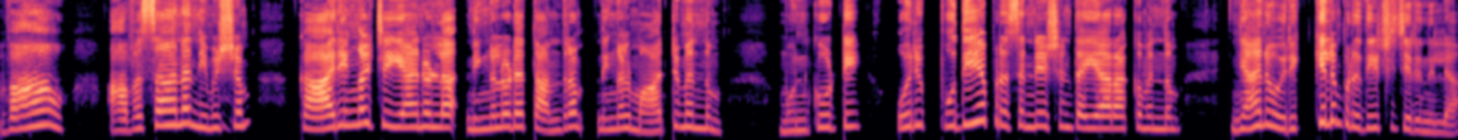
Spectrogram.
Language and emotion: Malayalam, surprised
